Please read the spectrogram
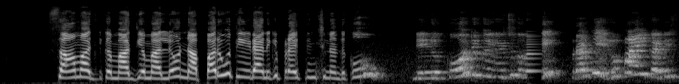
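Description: Speech clip with three transport and capture faults. Between 0.95 and 1.12 s there is short concealed packet loss: about 40 ms of audio failed to arrive in time, and the decoder filled roughly 41 ms by extending the preceding sound before crossfading back into real signal. This is heard as a brief smear or wobble, and the content in that 40 ms is simply gone, with the timeline stretched by a few milliseconds. From 3.61 s to the end the sound abruptly turns roomy and hollow, with thinner low end, a level drop of about 5 dB and background noise sitting only around 30 dB below the speech. That sudden change in character is most likely a switch to a distant microphone, with the close mic's feed lost or dropped and a far pickup such as a camera mic carrying the rest of the recording. Within that section, from 5.28 to 5.44 s, there is a burst of packet loss. About 140 ms of audio is missing, and the receiver covered roughly 137 ms of it by continuing the last sound and letting it decay, so a voiced portion becomes a sustained buzz and unvoiced material a fading hiss. 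There is no true silence, but the speech jumps forward afterwards with that stretch lost.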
